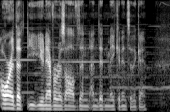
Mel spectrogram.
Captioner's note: none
